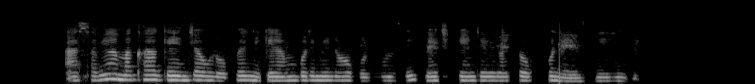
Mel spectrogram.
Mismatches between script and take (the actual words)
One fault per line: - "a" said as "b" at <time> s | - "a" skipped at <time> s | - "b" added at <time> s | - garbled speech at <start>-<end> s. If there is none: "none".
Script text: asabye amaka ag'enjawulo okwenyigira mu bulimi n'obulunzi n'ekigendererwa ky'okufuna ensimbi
none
